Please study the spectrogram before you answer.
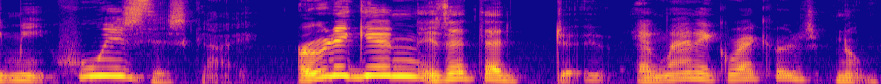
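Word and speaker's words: Erdoğan: Erdogan? Is that Atlantic Records? No, pronounced Erdogan, and by the way, it's Turkiye, right?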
